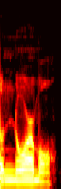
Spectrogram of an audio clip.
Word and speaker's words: NORML: Now, one of the biggest organizations that we have that are pro-marijuana in the state of Colorado is Colorado Normal, and it's spelled N-O-R-M-L.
